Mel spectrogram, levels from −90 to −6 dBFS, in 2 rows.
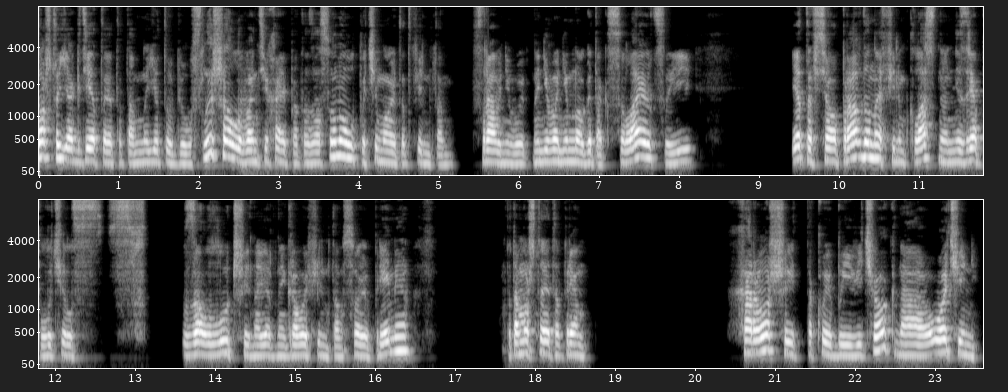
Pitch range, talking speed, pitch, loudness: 145-180 Hz, 130 wpm, 160 Hz, -17 LUFS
